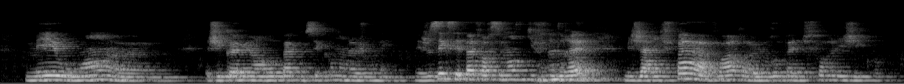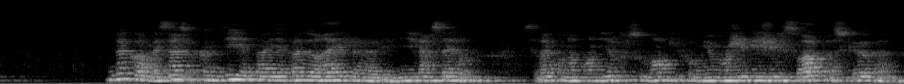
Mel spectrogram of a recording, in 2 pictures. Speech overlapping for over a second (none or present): none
